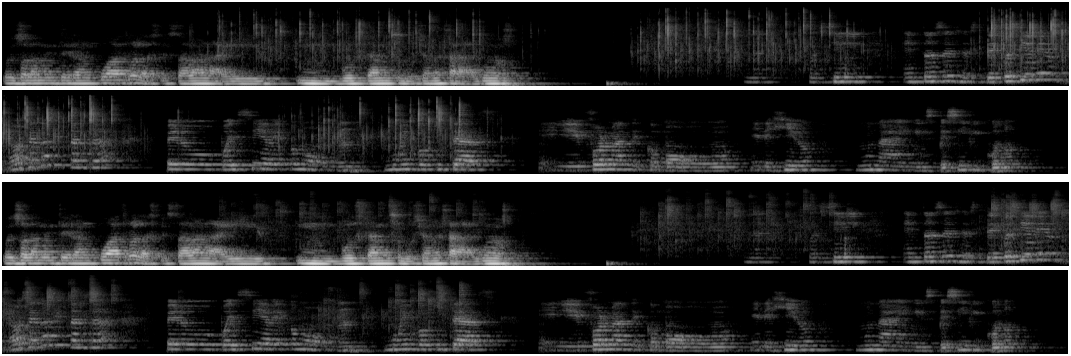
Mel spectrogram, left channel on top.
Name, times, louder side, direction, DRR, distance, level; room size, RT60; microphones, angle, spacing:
voice 1, 0.0-2.7 2.9-5.0, right 2 dB, 65° right, 3 dB, 0.6 m, -21 dB
sound 1, 1.9-5.4 6.1-9.0 9.7-12.1 12.4-12.6 13.4-15.8, left 7 dB, 50° left, 0.8 m, -41 dB
voice 2, 8.1-12.0 12.3-14.2 14.5-18.9 19.2-20.7, equal, 5° right, -3 dB, 1.5 m, -37 dB
5.2 x 4.7 x 6.3 m, 0.77 s
head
